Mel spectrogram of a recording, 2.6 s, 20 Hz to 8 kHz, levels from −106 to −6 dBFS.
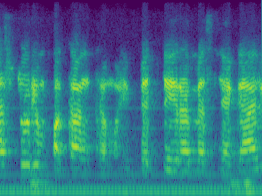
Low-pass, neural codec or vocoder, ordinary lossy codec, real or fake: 7.2 kHz; none; Opus, 24 kbps; real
